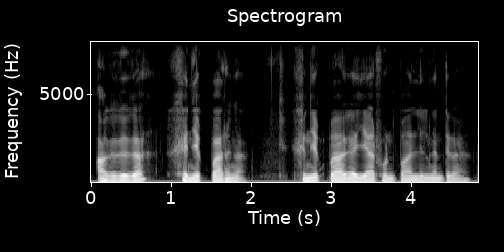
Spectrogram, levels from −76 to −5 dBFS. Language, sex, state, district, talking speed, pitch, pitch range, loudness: Wancho, male, Arunachal Pradesh, Longding, 160 wpm, 140 Hz, 130-150 Hz, -14 LUFS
